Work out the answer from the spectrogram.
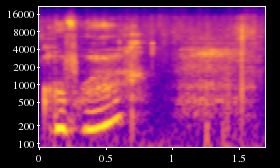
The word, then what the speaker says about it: au revoir: So you're right, goodbye is au revoir. And we've got au. It's split into two words.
